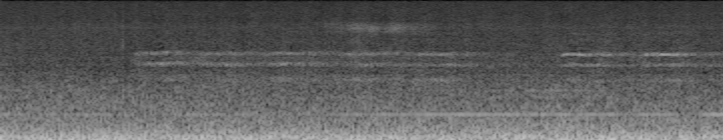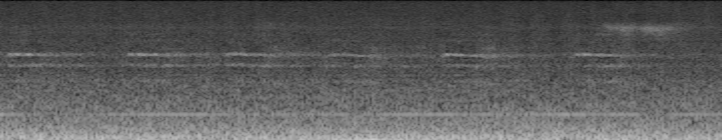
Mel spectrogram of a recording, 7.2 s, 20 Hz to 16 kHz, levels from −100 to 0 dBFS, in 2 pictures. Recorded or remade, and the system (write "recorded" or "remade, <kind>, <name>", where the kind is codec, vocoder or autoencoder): remade, autoencoder, DAC-VAE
